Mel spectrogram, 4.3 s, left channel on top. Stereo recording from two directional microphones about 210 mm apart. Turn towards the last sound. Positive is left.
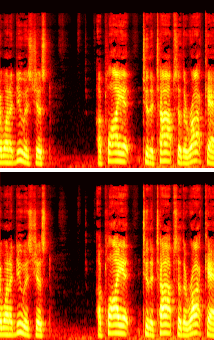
turn(degrees=-15)  # may be behind; listen again after turning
